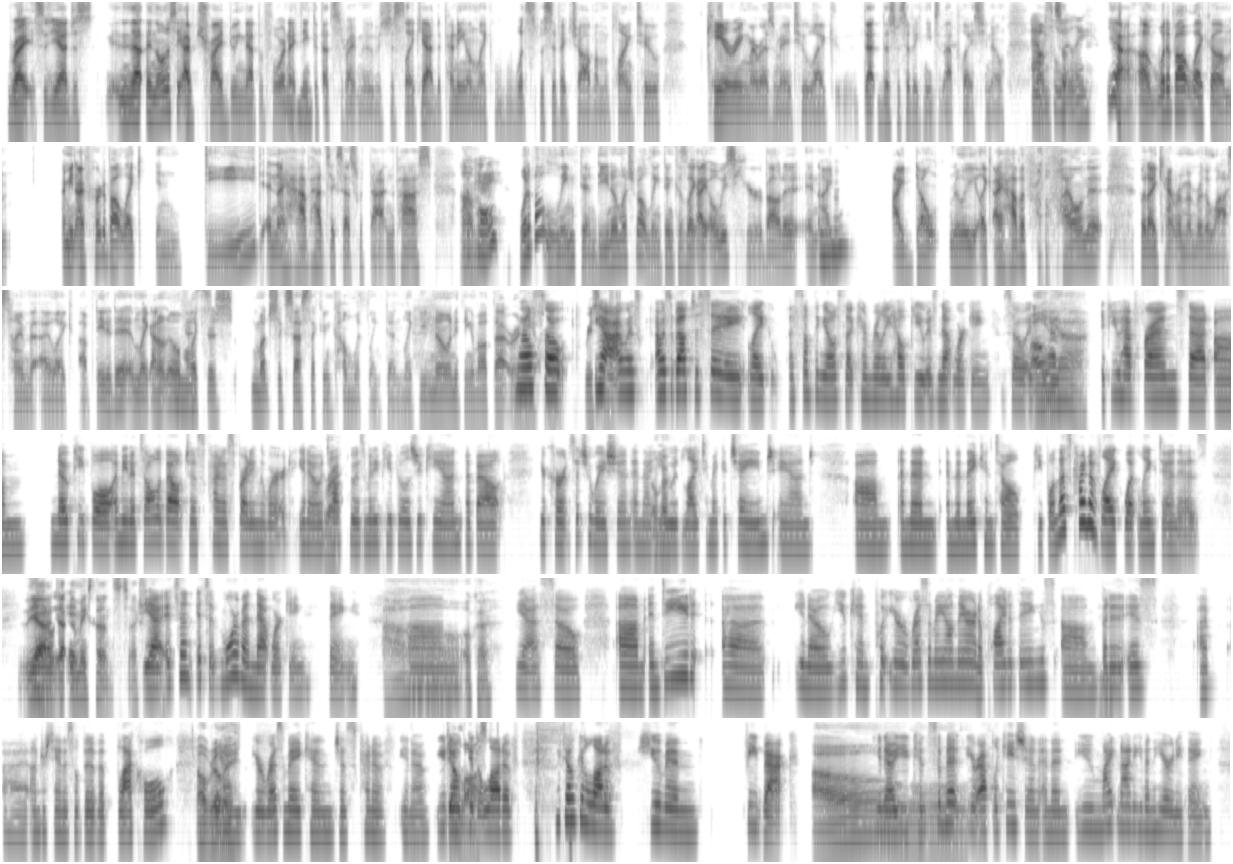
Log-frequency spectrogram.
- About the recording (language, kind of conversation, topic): English, advice, How can I decide whether to quit my job?
- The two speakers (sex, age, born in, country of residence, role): female, 55-59, United States, United States, advisor; male, 35-39, United States, United States, user
- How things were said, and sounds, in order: other background noise; laughing while speaking: "profile"; tapping; drawn out: "Oh"; laughing while speaking: "really?"; chuckle; drawn out: "Oh"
